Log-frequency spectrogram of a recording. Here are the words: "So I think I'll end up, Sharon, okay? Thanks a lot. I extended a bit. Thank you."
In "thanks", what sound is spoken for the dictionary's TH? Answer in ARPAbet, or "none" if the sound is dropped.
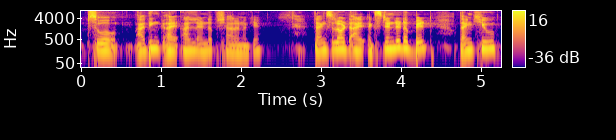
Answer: T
